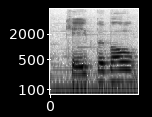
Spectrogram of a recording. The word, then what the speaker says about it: capable: O que significa a palavra capable? Capable aí significa capaz. Capable. Lembrando a pronúncia, ó, mesmo de table final aí, BLE, vai ter o som de ou, oh, table, capable.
